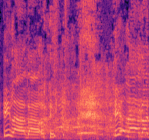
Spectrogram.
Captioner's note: laughter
